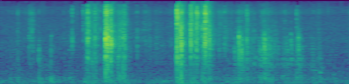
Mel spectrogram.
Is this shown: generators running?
no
